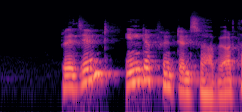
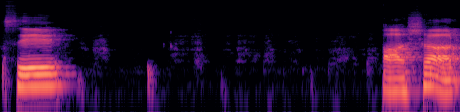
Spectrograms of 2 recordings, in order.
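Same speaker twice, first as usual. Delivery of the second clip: word by word, long pauses between; slow dictation; much slower than usual. Shown as a demonstration. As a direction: dictate it very slowly, pausing after every word. Teacher dictates example word by word.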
